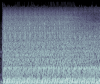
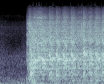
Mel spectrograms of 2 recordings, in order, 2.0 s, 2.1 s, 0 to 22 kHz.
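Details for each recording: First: Toyota FJ62 Land Cruiser with replacement petrol inline-six after the original 3FE blew up at 350k miles, just started after the swap and accelerator cable adjustment: smooth, even idle, no misses or hunting. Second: Toyota FJ62 Land Cruiser, first start after a replacement engine swap: it cranks, catches and races to an extremely high idle, suspected to be the accelerator cable; an exhaust leak is also present.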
